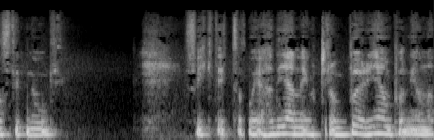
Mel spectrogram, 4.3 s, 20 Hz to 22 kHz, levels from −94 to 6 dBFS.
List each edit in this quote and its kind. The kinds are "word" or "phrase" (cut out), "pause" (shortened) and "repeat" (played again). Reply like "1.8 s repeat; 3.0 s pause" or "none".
2.0 s phrase; 2.4 s phrase; 3.3 s word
